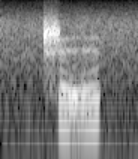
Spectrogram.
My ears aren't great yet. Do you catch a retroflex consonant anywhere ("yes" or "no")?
yes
